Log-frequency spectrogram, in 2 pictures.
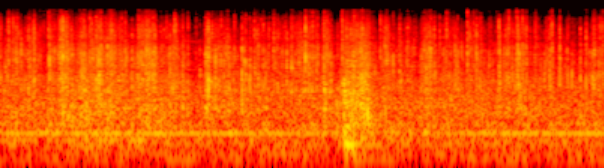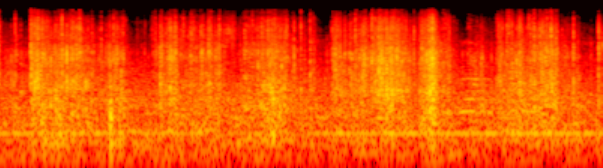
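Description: Sealed clear plastic bag crinkling and crackling as a gloved hand opens it and works a part out of it, in irregular bursts.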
